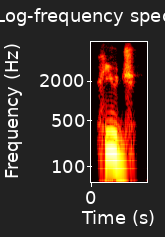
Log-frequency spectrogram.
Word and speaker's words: huge: huge a hood yeah try to pronounce like you huge huge rip it huge you you don't pronounce I don't hear J at the end huge say one more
